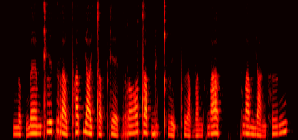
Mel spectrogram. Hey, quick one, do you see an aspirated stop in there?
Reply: yes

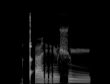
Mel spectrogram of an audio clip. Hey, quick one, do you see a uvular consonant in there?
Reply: yes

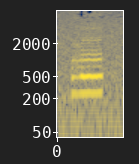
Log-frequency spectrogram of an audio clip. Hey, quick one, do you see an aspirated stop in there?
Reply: no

